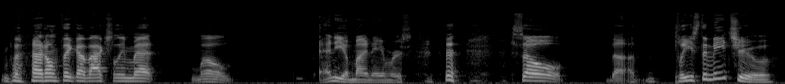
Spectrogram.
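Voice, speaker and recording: A man's voice: on the high side, big pitch swings, measured pace, pauses often, pushed and bright, full character voice. A man playing a friendly, awkward delivery driver in an audio roleplay, chatty and sheepish, rambling in a casual way. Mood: awkwardly friendly.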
